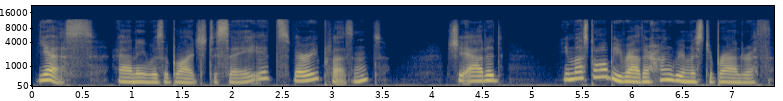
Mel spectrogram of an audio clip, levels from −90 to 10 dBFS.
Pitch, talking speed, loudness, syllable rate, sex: 215 Hz, 155 wpm, -19 LUFS, 4.7 syllables/s, female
